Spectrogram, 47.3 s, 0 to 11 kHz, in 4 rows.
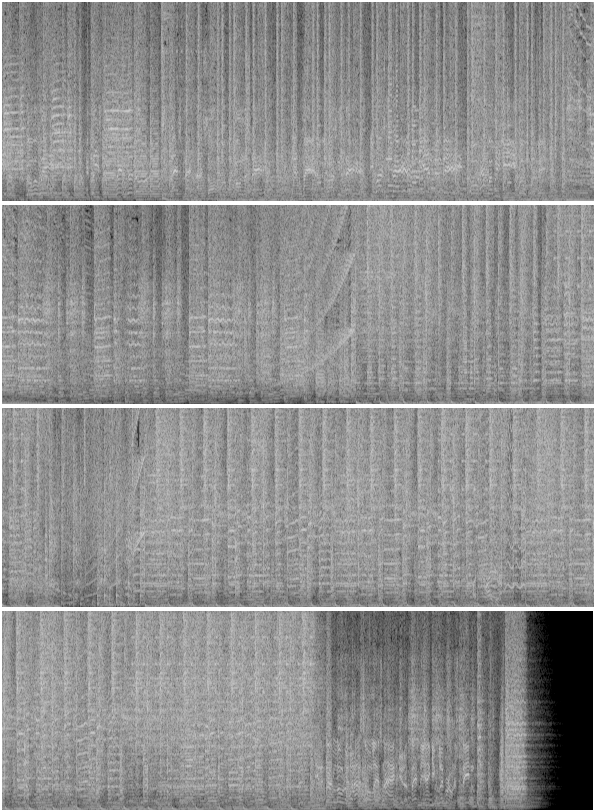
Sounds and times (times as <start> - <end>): Music: 0.0 - 46.9.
